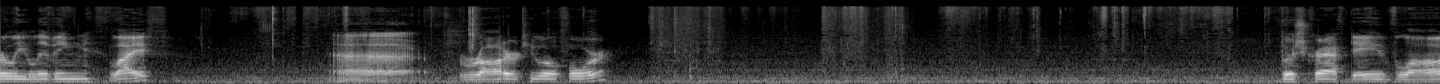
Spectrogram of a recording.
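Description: Paper strips rustle softly as they are handled.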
